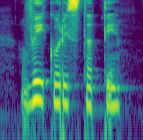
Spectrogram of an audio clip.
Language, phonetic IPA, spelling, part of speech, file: Ukrainian, [ˈʋɪkɔrestɐte], використати, verb, Uk-використати.ogg
- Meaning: to use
